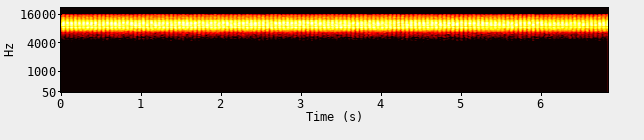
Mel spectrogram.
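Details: Grasshoppers chirring in a meadow near Bryansk's Svensky monastery, Russia, at 9pm on 6 September 2020, recorded in stereo on a Tascam DR-44WL; a steady wall of thin, high, rapidly repeated scraping pulses with no other sounds.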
